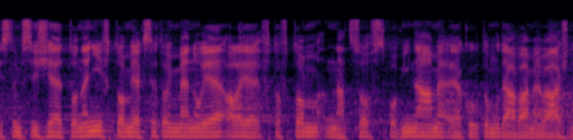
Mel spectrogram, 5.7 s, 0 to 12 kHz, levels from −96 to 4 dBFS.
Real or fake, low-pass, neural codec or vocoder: real; 7.2 kHz; none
